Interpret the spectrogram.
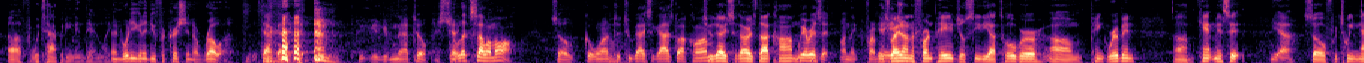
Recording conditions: live audience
